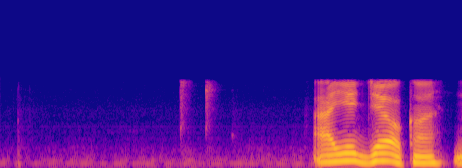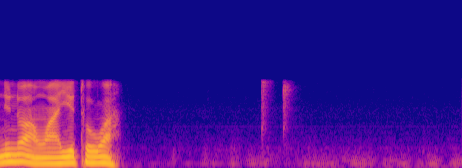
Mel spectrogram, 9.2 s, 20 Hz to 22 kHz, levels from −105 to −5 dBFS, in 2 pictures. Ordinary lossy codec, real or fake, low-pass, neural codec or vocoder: none; real; 3.6 kHz; none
